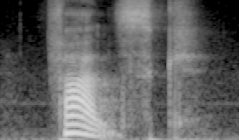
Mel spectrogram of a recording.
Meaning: 1. false (untrue, not factual, wrong) 2. fake (not the actual thing) 3. false, phony, fake (not genuine, affected) 4. false, phony, fake (not genuine, affected): two-faced
- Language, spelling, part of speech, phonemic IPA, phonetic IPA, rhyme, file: Swedish, falsk, adjective, /falsk/, [fal̪ːs̪k], -alsk, Sv-falsk.ogg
